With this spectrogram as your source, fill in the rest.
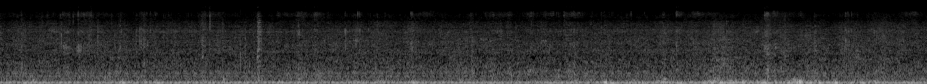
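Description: Loose gravel and sand trickle down a slope.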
